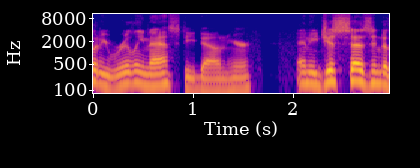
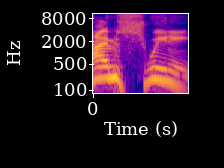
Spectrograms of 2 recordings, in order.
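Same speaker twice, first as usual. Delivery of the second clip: man's angry growl, pitched up; 6 semitones higher, 3 dB louder than usual. Retelling a story, the speaker mimics the voice that answered a woman: imitating Sweeney's angry growl. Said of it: "it was a man growling in anger".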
